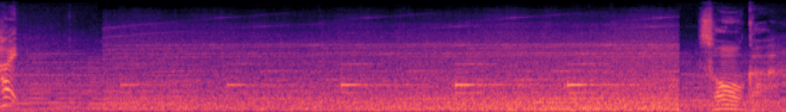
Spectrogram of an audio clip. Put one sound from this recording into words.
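A low engine hums steadily underwater.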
